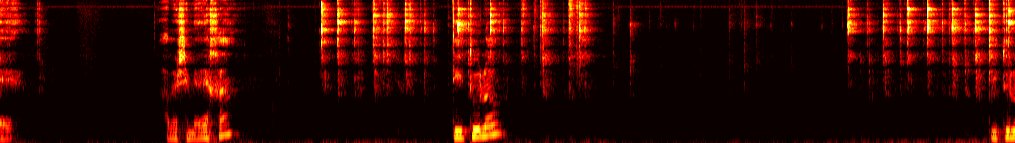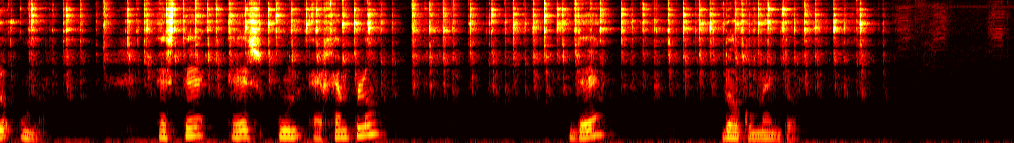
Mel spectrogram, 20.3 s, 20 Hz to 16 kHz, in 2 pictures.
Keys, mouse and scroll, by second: 0.0 typing, 1.6 click, 3.4-5.9 typing, 8.7-19.3 typing.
